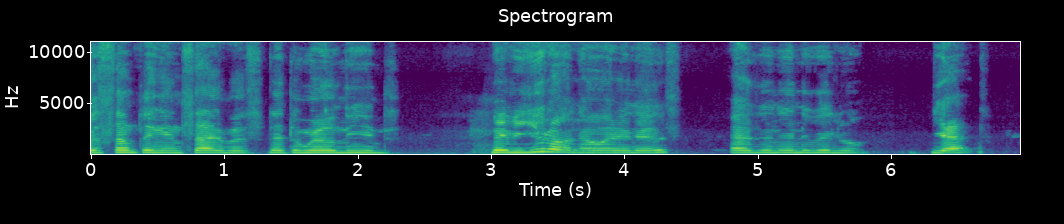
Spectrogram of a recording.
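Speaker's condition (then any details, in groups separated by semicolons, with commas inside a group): Cerebral palsy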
